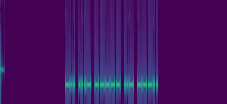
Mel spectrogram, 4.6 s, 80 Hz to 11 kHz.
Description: Morse code, heard as a keyed tone, about 44 wpm, 700 Hz. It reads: DV0U8
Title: Code Groups - 5 Letter:Numbers - 45wpm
